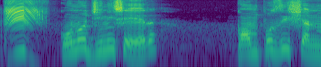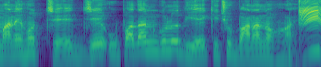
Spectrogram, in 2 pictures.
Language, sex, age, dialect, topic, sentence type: Bengali, male, 36-40, Standard Colloquial, agriculture, statement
